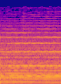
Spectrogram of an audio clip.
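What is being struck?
Nothing is struck.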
